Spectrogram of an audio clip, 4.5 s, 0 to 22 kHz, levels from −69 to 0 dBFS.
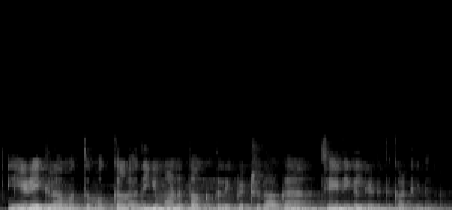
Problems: constant background noise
